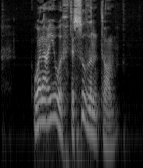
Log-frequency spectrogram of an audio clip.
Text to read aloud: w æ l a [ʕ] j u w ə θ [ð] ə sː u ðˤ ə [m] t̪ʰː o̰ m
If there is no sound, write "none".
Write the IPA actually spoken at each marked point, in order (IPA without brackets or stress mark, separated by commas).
ʁ, θ, n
